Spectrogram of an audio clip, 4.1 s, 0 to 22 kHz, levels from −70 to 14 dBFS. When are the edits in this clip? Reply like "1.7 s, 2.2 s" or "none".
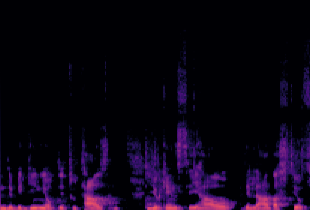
1.9 s, 3.1 s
